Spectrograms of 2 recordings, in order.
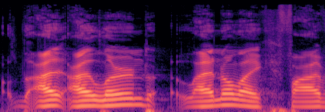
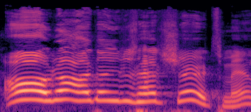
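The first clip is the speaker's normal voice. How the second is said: high, pleading mock customer; whiny customer; 13 semitones higher, 6 dB louder than usual. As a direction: squeak it out like a caught freeloader. Customer surprised about paying.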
